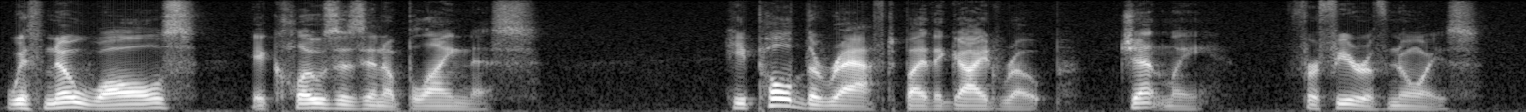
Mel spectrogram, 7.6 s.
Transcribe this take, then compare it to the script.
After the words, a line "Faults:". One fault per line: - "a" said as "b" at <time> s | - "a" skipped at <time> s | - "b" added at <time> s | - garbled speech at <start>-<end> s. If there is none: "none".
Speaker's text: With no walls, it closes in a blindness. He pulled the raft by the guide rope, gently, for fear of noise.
With no walls, it closes in a blindness. He pulled the raft by the guide rope, gently, for fear of noise.
Faults:
none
